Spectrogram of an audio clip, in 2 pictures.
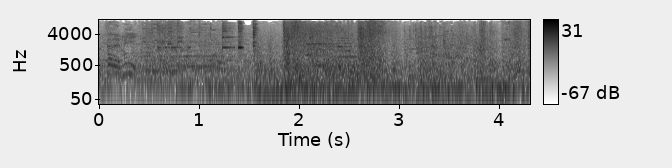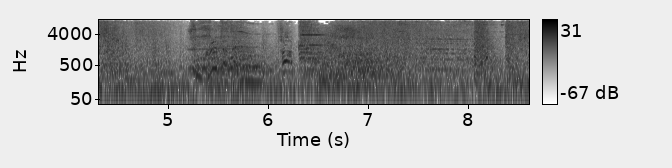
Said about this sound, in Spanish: Para ahuyentar a sus perseguidores, deja caer sobre el asfalto unas bolas con pinchos. Al pasar sobre ellas, los coches policiales revientan sus neumáticos y vuelan por los aires.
